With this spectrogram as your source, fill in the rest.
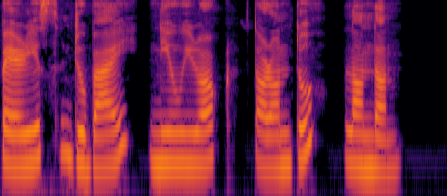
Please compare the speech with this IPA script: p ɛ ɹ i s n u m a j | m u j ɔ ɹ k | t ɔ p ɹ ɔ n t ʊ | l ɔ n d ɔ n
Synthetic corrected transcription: p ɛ ɹ i s d u b a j | n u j ɔ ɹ k | t ɔ ɹ ɔ n t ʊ | l ɔ n d ɔ n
